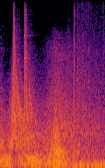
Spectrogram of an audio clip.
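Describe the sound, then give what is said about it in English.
Laser weapons fire in a sci-fi space race, a few sharp zaps that sweep quickly downward in pitch, spaced unevenly over a dense low rumble. “Bezor appears to be firing lasers at Ellie. Are they good lasers? No, the bad kind, the killing kind.”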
